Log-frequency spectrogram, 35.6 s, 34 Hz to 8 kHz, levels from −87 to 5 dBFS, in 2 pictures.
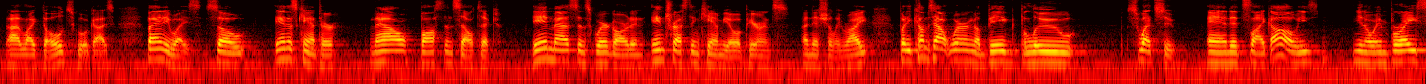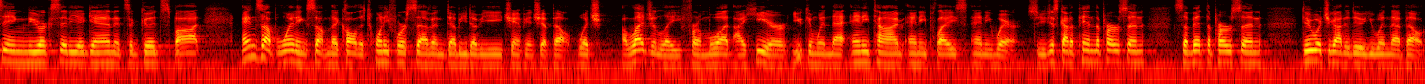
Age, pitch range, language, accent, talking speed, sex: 40-59, 120-145 Hz, English, American, 160 wpm, male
